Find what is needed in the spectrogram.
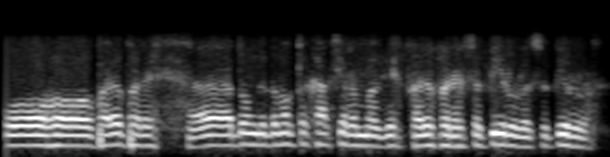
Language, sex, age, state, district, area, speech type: Manipuri, male, 60+, Manipur, Tengnoupal, rural, conversation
